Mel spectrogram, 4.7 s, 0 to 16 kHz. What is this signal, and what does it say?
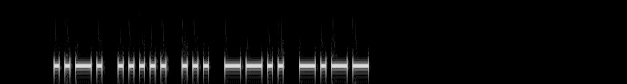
Morse code, heard as a keyed tone, about 32 wpm, 700 Hz. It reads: F5SZY
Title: DXCC-100 Call Signs - 5 Characters - Repeated 3x - 30wpm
